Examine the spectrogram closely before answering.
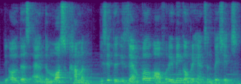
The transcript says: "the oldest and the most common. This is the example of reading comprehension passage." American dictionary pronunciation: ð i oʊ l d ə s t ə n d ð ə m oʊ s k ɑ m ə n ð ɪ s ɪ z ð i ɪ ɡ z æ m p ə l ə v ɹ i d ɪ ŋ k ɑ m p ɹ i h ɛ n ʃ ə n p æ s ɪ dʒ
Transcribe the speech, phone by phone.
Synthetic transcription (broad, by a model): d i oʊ l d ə s ə n d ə m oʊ s k ɑ m ə n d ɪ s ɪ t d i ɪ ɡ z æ m p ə l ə f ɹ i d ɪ ŋ k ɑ m p ɹ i h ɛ n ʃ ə n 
